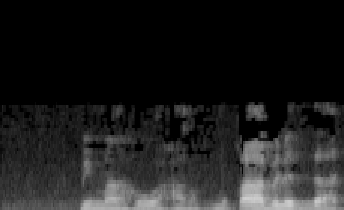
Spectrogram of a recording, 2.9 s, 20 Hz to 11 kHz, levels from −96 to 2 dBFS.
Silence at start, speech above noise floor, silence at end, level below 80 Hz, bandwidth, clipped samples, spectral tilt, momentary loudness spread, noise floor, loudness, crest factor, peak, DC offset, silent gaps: 0.65 s; 34 dB; 0 s; -62 dBFS; 5.8 kHz; under 0.1%; -11 dB/octave; 18 LU; -61 dBFS; -26 LUFS; 20 dB; -8 dBFS; under 0.1%; none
